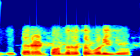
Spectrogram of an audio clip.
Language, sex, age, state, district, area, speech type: Odia, male, 18-30, Odisha, Balasore, rural, conversation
